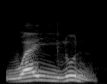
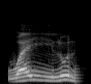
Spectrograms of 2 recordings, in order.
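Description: The two takes are said the same way.

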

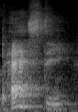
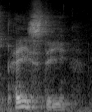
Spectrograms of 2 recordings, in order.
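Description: First: The word has the pronunciation meaning a meat pie. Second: The word has the pronunciation of an unrelated word. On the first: It names a meat pie. The speaker calls it right. "but pasty" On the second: It names a totally different, unrelated thing. The speaker calls it wrong. "I always thought this was pasty"

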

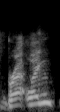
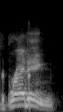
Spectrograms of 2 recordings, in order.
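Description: First: The name has an L sound before the ending. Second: The name has no L sound before the ending. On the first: The speaker calls it wrong. "I want to put an L in there all the time" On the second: The speaker calls it right. "It's Bretting"

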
